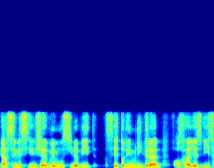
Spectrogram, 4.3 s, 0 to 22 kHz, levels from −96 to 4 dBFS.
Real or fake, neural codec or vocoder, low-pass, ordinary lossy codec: fake; codec, 24 kHz, 0.9 kbps, WavTokenizer, large speech release; 7.2 kHz; none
